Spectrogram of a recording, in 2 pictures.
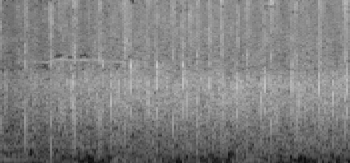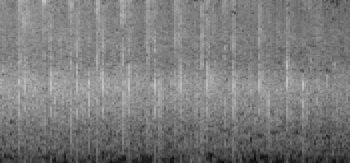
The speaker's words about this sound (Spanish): Antes de darle la palabra nuevamente a la maestra Susana, quisiera pedirles un, eh, aplauso.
